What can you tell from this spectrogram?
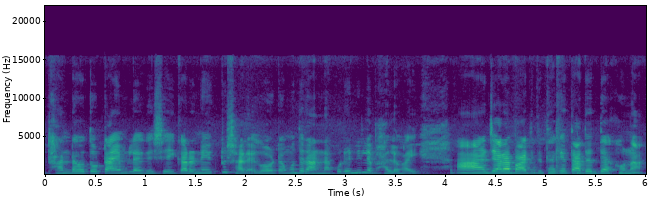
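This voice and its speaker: A woman in her thirties from India with a Bengali accent, chatting to her viewers as she narrates a home vlog from her kitchen. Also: on the high side. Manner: chatty, talks to viewers directly; sometimes speaks softly so a sleeper is not woken. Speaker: vlogger.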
